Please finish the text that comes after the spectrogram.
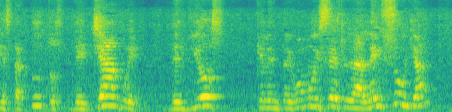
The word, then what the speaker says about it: Yahweh: Entonces no es Jehová y no es Dios, es Yahweh.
